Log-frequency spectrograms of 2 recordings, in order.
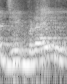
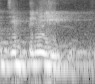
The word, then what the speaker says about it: জিবরিল: আসলে জিব্রাইল না, শব্দটার সঠিক উচ্চারণ হচ্ছে জিবরিল।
